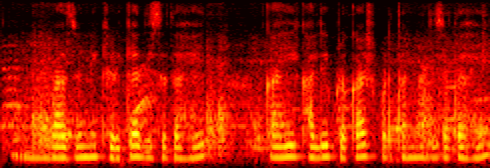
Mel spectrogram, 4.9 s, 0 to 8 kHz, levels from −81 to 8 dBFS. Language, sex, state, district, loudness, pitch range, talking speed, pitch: Marathi, female, Maharashtra, Pune, -20 LUFS, 190-205 Hz, 120 wpm, 195 Hz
